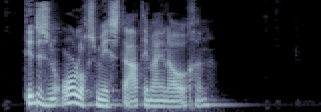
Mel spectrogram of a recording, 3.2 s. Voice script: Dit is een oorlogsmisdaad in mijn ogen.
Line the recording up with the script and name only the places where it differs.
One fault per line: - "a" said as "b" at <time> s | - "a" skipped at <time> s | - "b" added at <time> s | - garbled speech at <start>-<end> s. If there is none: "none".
none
